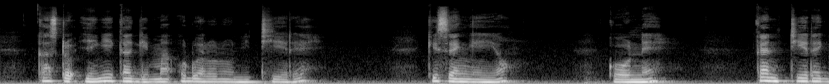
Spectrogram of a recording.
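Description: Speech with no audible faults.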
